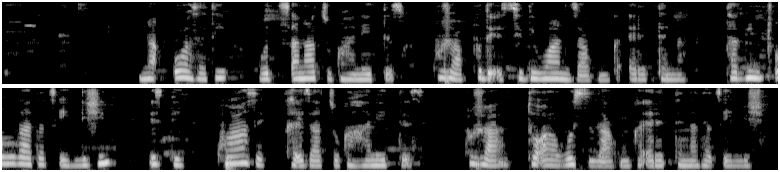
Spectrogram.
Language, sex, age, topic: Gamo, female, 25-35, government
